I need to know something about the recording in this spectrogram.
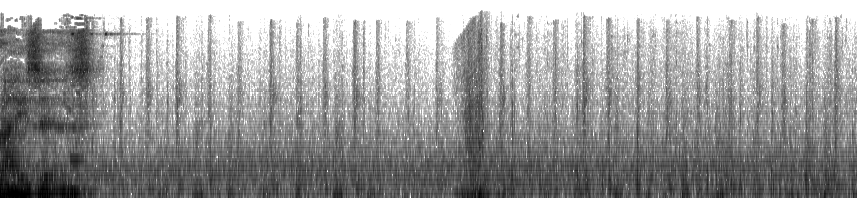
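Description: Armored footsteps clatter quickly and steadily.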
